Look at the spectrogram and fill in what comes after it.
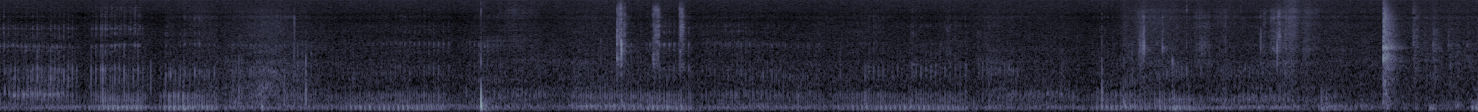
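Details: Indoor fetch game with a young male Cymric cat rescued from the street after a car accident; continuous low purring pulses fill the clip, with occasional sharp clicks and light scraping.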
